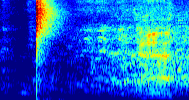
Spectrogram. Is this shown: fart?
no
